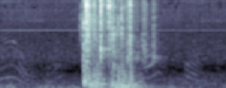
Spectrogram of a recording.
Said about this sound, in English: I looked down at the gun in my blood spattered hand and relaxed my fingers, letting it fall to the floor.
